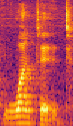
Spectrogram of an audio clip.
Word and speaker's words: wanted: Wanted. Pronúncia completo.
